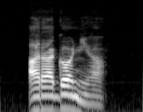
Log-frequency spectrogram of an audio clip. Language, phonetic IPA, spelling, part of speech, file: Polish, [ˌaraˈɡɔ̃ɲja], Aragonia, proper noun, Pl-Aragonia.ogg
